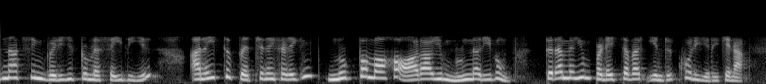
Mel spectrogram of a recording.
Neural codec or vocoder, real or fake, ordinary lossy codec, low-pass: codec, 16 kHz, 0.8 kbps, ZipCodec; fake; none; 3.6 kHz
